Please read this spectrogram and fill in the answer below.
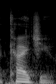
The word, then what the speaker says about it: kaiju: Is that pronounced Kaiju? – Kaiju. – Kaiju. Kentucky Kaiju.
